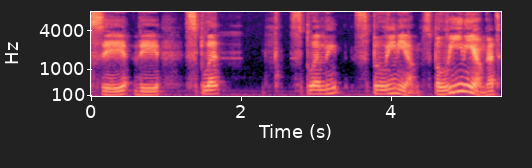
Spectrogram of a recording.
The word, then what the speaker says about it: splenium: callosum we will see the split splendin splenium spellinium that's how you say it which communicates with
